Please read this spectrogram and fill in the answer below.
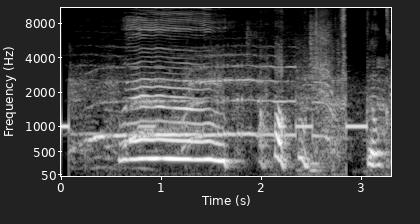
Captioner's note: sarcastically; laughing in disbelief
